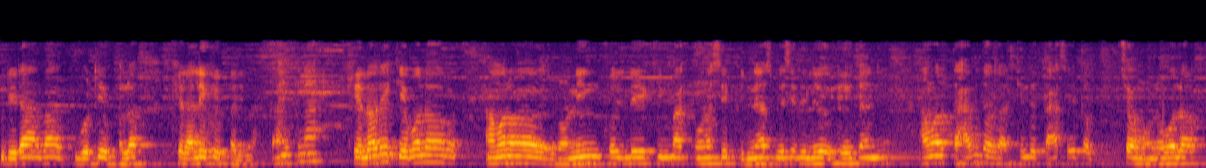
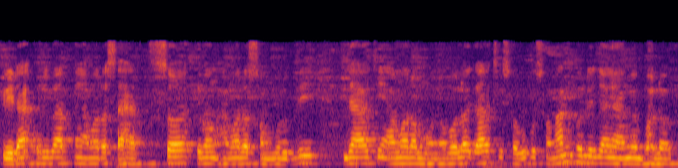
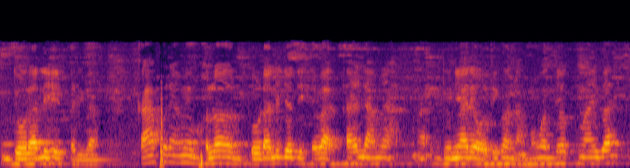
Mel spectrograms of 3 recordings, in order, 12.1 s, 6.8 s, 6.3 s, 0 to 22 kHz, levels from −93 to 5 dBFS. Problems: background sounds at intervals, background conversations at intervals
